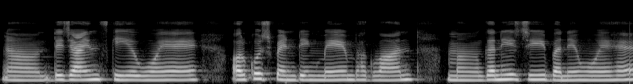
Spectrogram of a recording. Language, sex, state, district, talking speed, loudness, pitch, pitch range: Hindi, female, Bihar, Vaishali, 160 wpm, -17 LUFS, 210 Hz, 200-215 Hz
